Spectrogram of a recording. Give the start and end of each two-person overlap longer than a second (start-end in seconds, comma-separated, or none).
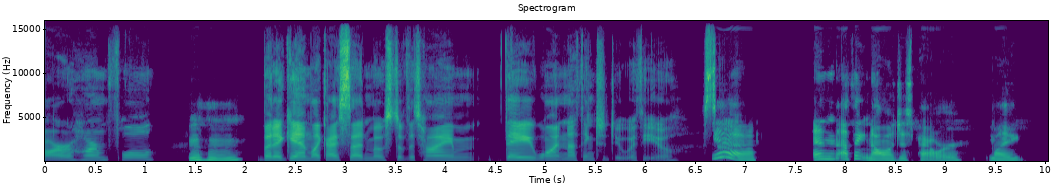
none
